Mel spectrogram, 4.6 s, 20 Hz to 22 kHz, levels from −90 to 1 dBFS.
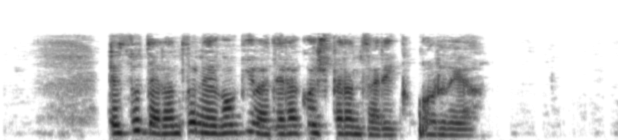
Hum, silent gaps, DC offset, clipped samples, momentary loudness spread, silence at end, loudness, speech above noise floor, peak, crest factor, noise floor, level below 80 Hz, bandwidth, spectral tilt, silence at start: none; none; under 0.1%; under 0.1%; 14 LU; 1.05 s; -16 LUFS; 52 dB; -2 dBFS; 16 dB; -68 dBFS; -60 dBFS; 8.4 kHz; -3.5 dB/octave; 0.4 s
